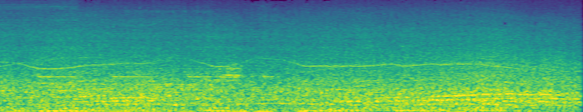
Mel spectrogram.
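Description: A heavy diesel engine rumbles and whines steadily.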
